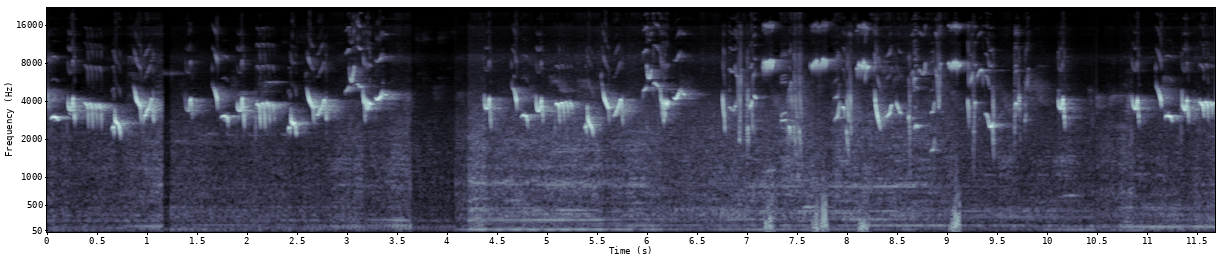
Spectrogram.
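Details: Sooty-headed bulbul song used as a training recording for other cage birds: dense, fast bursts of high chirped and slurred whistled notes, with brief pauses and a few low thumps.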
